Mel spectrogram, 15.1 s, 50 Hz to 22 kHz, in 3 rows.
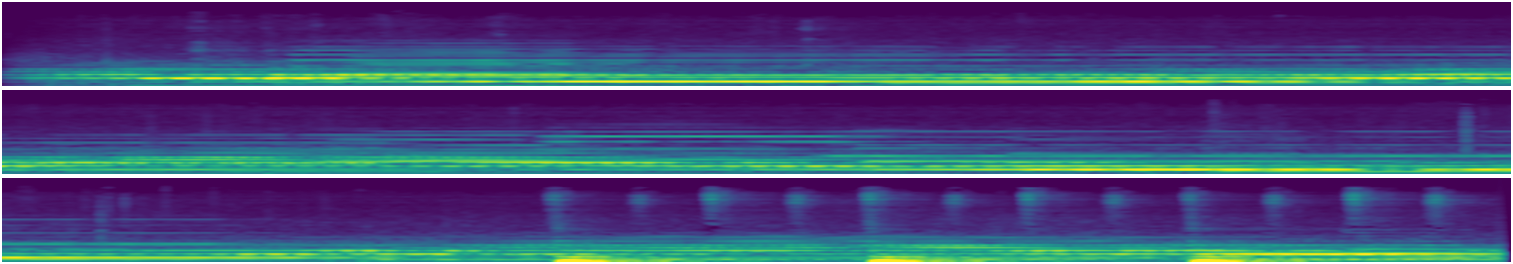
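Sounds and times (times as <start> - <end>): band droning chords: 0.1 - 15.0.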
